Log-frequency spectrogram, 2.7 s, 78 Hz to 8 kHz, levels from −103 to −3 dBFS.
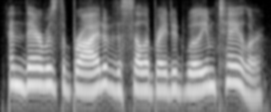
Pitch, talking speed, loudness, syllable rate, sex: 210 Hz, 220 wpm, -17 LUFS, 6.8 syllables/s, female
